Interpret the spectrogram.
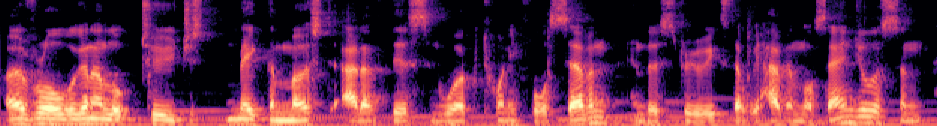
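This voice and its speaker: Low-voiced man, music behind. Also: fast talker, a little mellow. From Australia. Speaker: esports coach. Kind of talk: prepared team announcement to fans.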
